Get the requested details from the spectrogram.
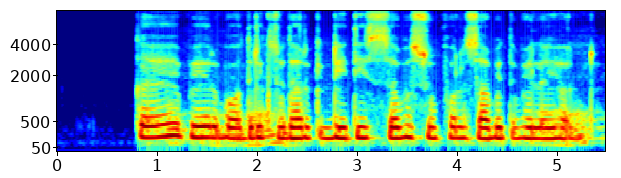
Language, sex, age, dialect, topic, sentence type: Magahi, male, 25-30, Western, banking, statement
